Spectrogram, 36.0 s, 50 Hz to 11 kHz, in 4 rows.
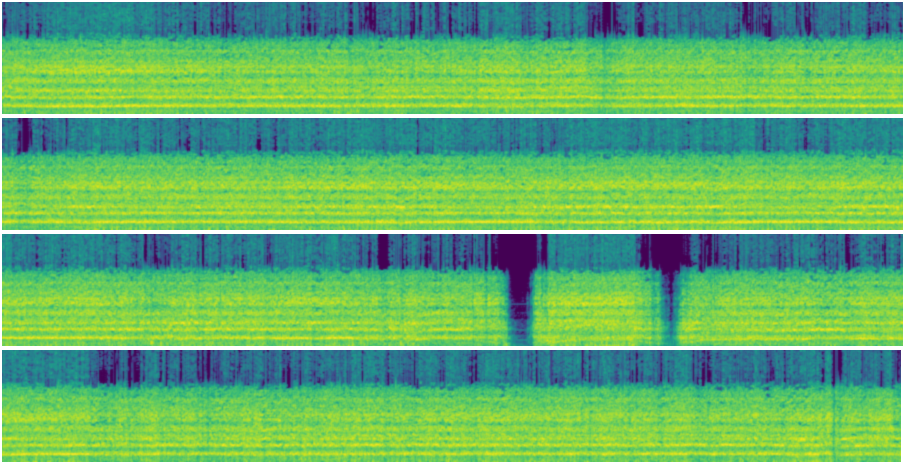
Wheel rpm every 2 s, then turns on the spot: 230, 230, 220, 230, 230, 230, 220, 220, 220, 230, 220, 160, 140, 210, 230, 230, 230, 230.
none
